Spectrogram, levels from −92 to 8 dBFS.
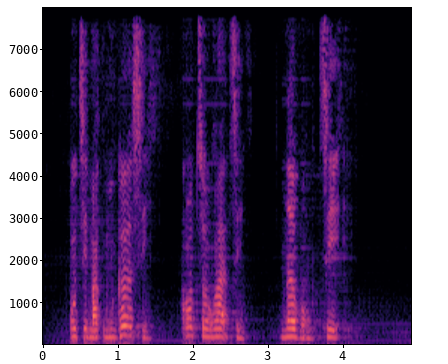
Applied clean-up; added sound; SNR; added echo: neural separator model SepFormer DNS4.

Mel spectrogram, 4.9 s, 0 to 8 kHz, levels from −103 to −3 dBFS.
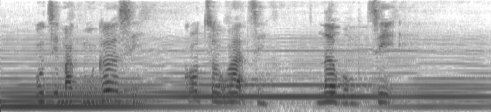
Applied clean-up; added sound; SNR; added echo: none; Bowed string instrument; -2 dB; reverberation time 1.5 s.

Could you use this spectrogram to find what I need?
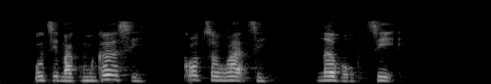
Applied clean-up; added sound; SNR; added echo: neural mask model DeepFilterNet 3.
